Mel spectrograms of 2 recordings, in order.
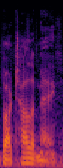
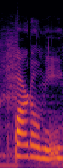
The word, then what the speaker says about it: Bartelme: And we're about to be joined by the great Bartelme. Bartelme.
